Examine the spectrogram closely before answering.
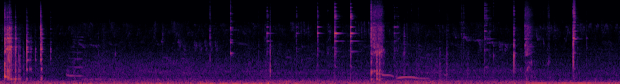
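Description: Metal utensils clinking and scraping on aluminium cookware: a pot lid clanks shut at the start, then a metal spoon scrapes and knocks in an aluminium wok and on a ceramic bowl as stir-fried chaya leaves and beef are served out.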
